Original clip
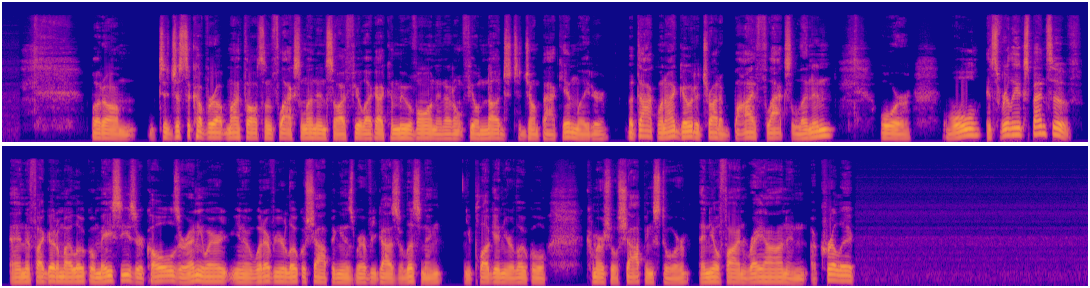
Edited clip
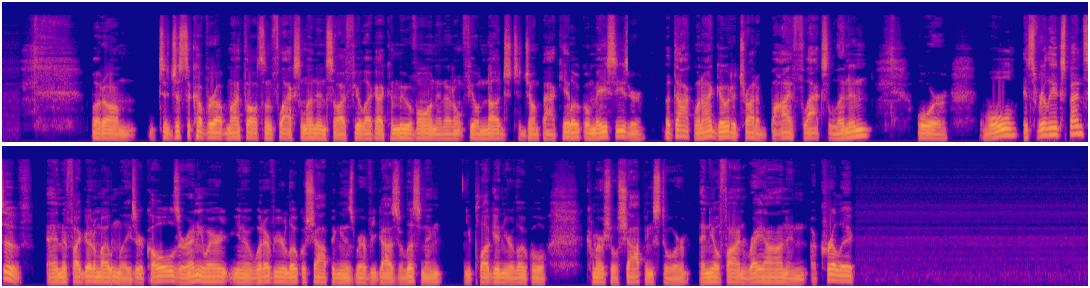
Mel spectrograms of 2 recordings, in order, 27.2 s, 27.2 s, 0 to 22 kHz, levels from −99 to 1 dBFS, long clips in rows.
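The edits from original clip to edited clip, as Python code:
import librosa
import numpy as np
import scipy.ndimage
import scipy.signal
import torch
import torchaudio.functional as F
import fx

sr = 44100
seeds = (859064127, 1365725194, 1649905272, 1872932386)

y = fx.edit(x, sr, fx.swap(start_s=7.09, length_s=0.26, other_s=14.48, other_length_s=0.72), tone=tone)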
